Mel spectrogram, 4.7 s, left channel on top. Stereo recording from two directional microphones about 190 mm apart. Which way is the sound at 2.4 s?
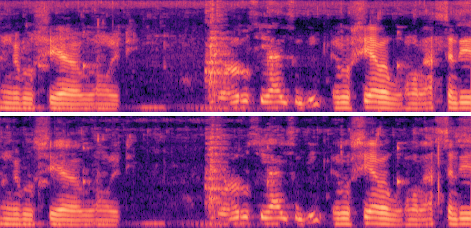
40° right (ahead or behind).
